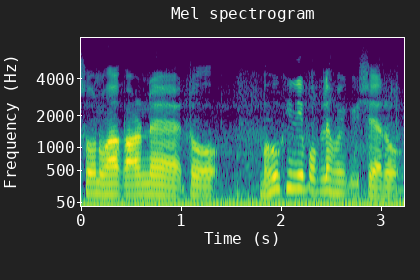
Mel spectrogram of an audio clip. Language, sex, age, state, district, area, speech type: Assamese, male, 18-30, Assam, Barpeta, rural, spontaneous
